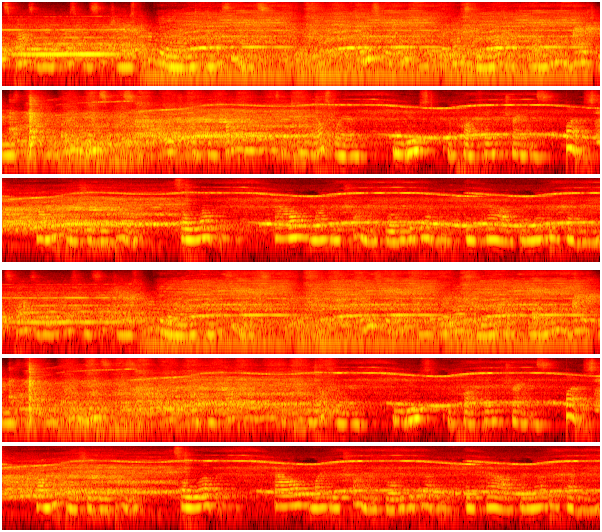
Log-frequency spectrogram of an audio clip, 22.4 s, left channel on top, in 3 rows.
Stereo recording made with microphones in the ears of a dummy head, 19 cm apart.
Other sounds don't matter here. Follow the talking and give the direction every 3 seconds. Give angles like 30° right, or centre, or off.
70° left, 70° left, 70° left, 60° left, 10° left, 40° right, 50° right, 50° right.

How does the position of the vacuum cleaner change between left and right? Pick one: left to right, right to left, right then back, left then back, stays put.
stays put.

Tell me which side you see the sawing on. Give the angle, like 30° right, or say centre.
40° right.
